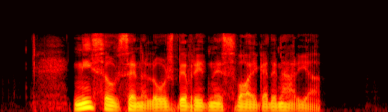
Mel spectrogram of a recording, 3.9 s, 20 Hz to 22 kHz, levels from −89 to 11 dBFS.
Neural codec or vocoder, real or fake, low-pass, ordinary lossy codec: none; real; 7.2 kHz; AAC, 48 kbps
